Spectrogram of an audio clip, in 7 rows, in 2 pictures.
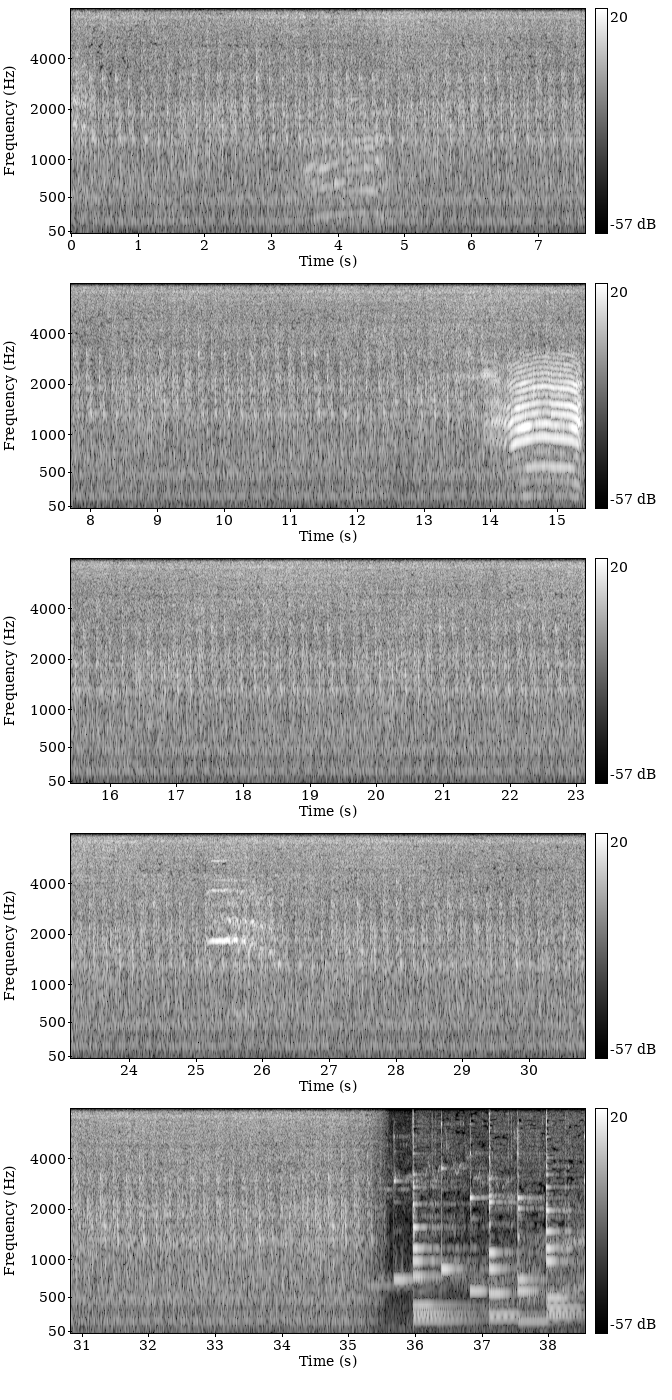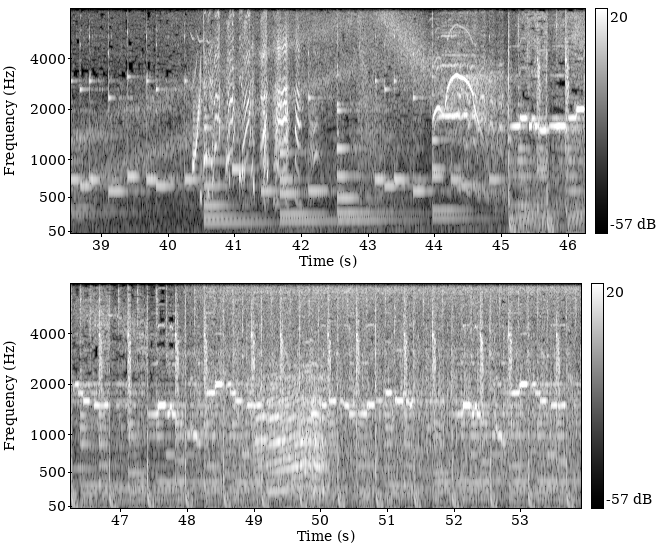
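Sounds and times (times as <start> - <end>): electric water pump humming: 0.0 - 35.5, 48.3 - 53.9
cow mooing: 3.1 - 5.3, 13.8 - 15.5, 48.6 - 50.7.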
